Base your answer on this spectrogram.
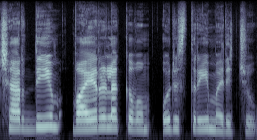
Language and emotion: Malayalam, neutral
